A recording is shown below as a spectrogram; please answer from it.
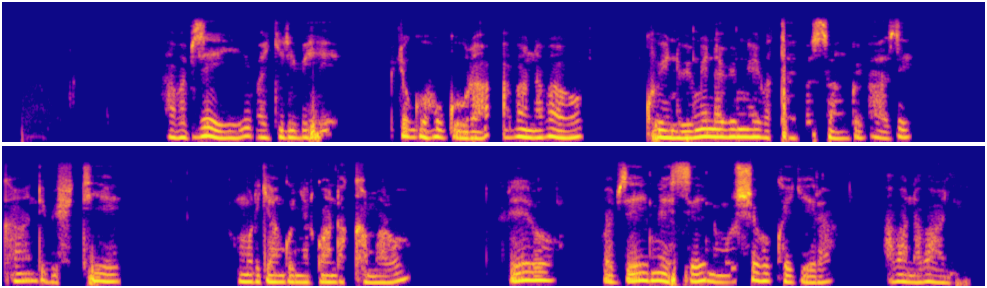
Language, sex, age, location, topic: Kinyarwanda, female, 50+, Kigali, health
